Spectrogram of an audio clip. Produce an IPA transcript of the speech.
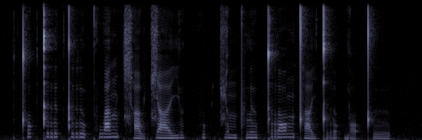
tʰ o˥˩ k̚ t r ɯ˥˩ k̚ t r u˥˩ ʔ kʰ w a˥˩ n t͡ɕʰ a˩˦ w t͡ɕ aː˧ j ɯ˥˩ k̚ h u˥˩ k̚ t͡ɕ o˧ m pʰ l ɯː˦˥ p̚ t r ɔː˥˩ ŋ tʰ a˩˦ j t r o˨˩ k̚ j ɔ˨˩ ʔ tʰ ɯː˨˩ p̚

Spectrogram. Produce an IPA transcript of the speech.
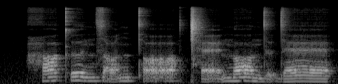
h ɑ˨˦ kʼ ə˧˥˧ n z ɑ̰˧˩˧ n tʼ ɑ̰˧˥˧ | ǀʰ æ̰˩˧˩ n ɒː˧˥˧ n d ə̰˨˦ d æː˩˧˩

